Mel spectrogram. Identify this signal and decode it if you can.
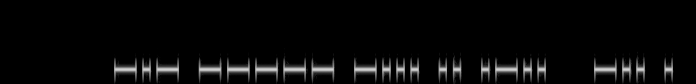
Morse code, heard as a keyed tone, about 17 wpm, 700 Hz. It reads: K0BIL DE
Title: USA Callsign DE Callsign - 5 Characters - 17wpm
